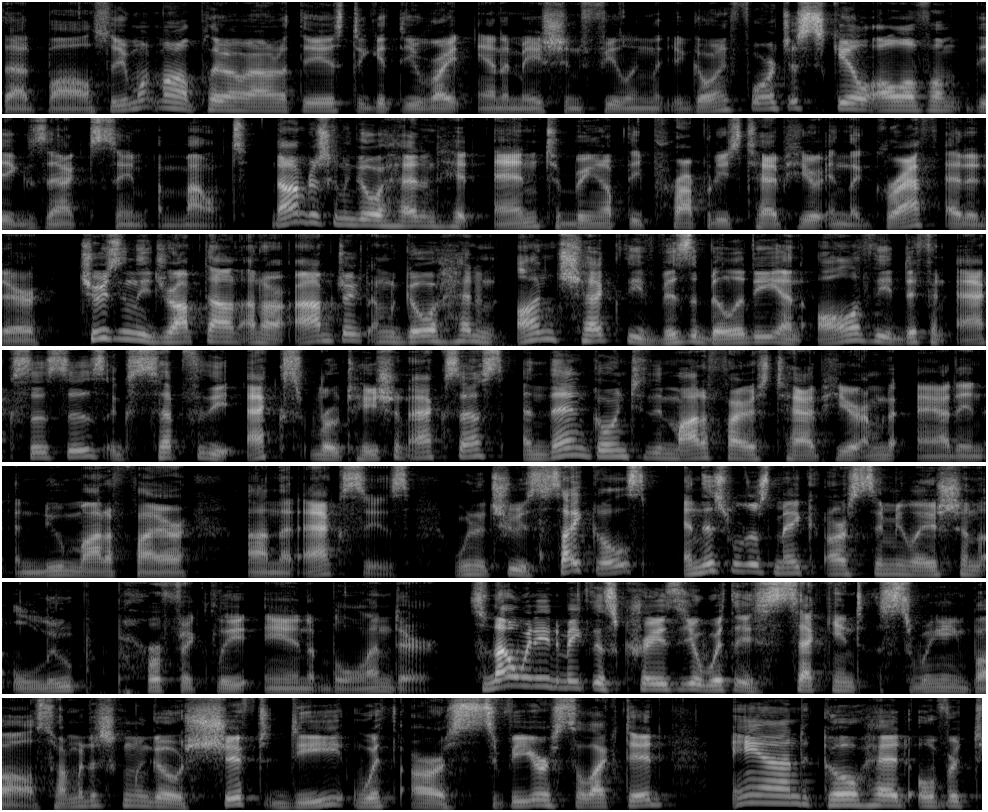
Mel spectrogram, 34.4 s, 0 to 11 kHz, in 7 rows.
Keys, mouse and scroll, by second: 1.0 click, 1.7 s, 4.1-5.3 scroll down 4, 5.3-5.9 scroll up 3, 7.1 n, 8.9 click, 10.1 click, 11.2-15.3 drag, 16.9 click, 18.5-21.5 drag, 21.7 a, 21.8 a, 22.8-23.6 scroll down 7, 23.6-24.2 scroll down 6, 24.4 scroll up 2, 27.7 scroll up 2, 28.4-28.8 scroll down 3, 28.8-29.1 middle drag, 29.1 KP_3, 30.0 shift+d.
